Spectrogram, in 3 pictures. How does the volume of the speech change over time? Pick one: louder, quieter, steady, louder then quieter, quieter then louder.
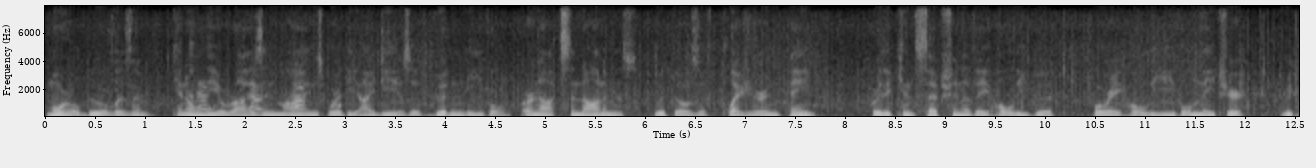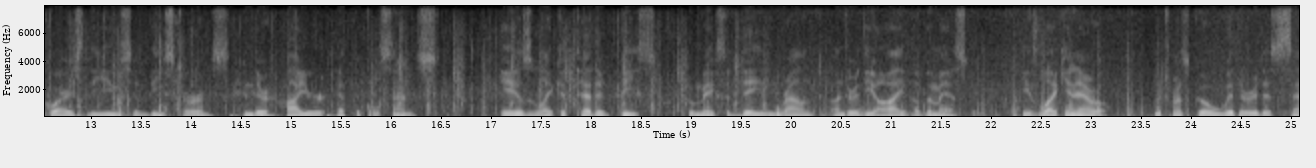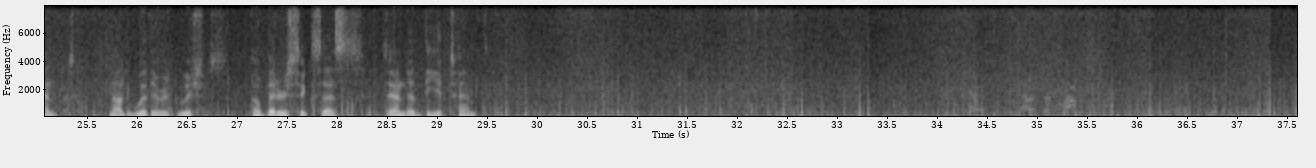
steady.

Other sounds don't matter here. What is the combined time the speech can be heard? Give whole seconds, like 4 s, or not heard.
29 s.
